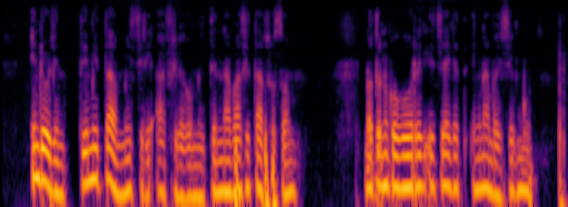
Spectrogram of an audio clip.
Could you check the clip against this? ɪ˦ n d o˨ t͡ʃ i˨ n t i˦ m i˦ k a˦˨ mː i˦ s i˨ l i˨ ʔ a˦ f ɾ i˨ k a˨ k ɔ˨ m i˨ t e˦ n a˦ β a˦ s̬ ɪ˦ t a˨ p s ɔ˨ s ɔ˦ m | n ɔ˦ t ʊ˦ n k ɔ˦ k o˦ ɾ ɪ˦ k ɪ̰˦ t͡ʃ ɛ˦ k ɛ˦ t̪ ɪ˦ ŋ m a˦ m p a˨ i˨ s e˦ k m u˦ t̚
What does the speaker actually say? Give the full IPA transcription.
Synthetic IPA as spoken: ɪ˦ n d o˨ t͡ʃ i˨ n t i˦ m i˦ t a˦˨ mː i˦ s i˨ ɾ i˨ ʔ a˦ f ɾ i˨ k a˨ k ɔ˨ m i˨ t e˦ n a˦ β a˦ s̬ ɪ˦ t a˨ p s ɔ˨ s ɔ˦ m | n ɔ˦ t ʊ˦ n k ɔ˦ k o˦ ɾ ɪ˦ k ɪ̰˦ t͡ʃ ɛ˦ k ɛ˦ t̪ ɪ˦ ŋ n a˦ m b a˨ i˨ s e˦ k m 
